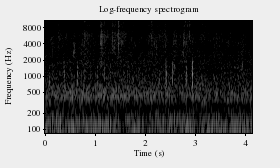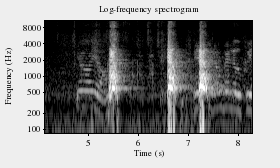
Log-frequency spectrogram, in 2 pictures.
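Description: Border collie barking: after a faint, quiet stretch, a brief whine falling in pitch about five seconds in, then three loud sharp barks about a second apart near the end.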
